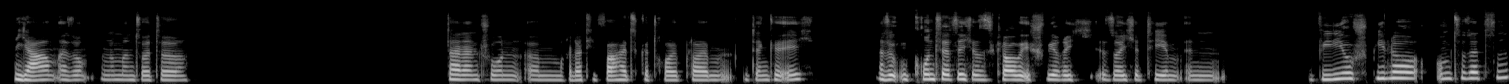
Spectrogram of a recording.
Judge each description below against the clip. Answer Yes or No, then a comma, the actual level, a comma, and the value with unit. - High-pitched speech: Yes, high, 215 Hz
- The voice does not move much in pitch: Yes, narrow, 1.9 semitones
